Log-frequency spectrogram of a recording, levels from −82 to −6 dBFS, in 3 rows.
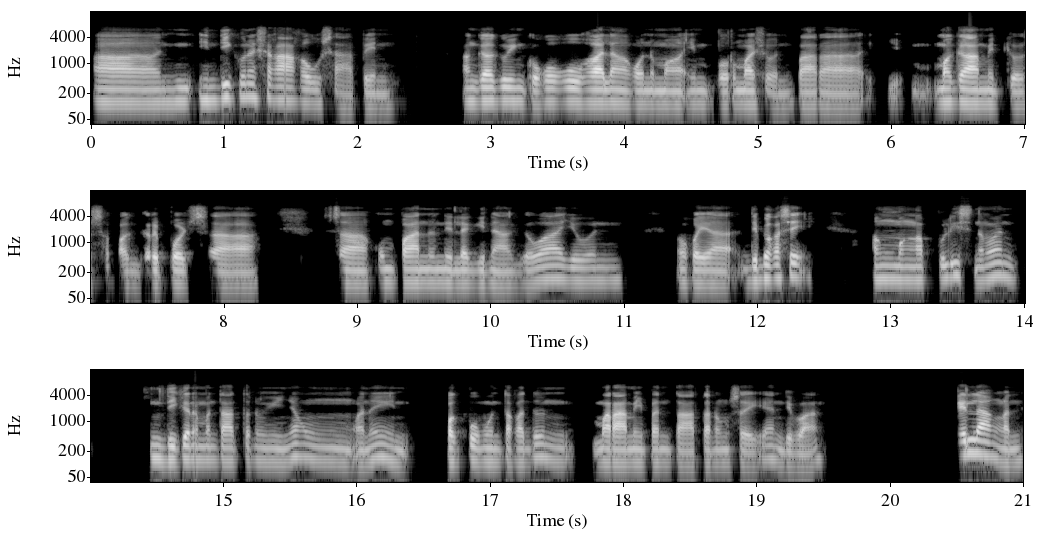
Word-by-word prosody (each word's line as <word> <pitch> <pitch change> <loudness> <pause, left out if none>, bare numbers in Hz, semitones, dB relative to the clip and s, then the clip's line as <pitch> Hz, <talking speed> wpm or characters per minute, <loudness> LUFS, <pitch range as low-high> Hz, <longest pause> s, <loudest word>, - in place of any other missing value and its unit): ah, 125 -1 +4 0.3
hindi 145 +3 0
ko 165 +1 -3
na 165 - 0
siya 140 -1 +4
kakausapin. 100 -6 -4 0.6
Ang - - -1
gagawin 135 -1 +3
ko - - +1
kukuha 125 0 +4
lang 120 0 +2
ako 115 0 -1
ng 115 0 -4
mga 110 0 0
impormasyon 115 -2 -2
para 100 -2 +1 0.2
i - - -12 0.2
magamit 120 -3 +5
ko 110 - -1
sa - - -4
pag-report 105 +2 0
sa 100 -2 +1 0.5
sa 110 -2 +1
kung 120 0 -6
paano 120 0 +4
nila 115 -1 0
ginagawa 110 +5 -1
yun, 130 0 -7 0.4
o 115 - -3
kaya 110 -1 +2
'di 130 - -1
ba 150 +2 +3
kasi, 155 +1 +2 0.5
ang 145 - -2
mga 135 0 -1
pulis 160 +4 -1
naman, 155 +3 -2 0.5
hindi 130 -2 0
ka 140 - +4
naman 125 -1 -5
tatanungin 120 -1 -2
niyan 150 - -3
kung 125 -3 -8 0.2
ano, 105 +4 -3
eh, 145 -3 -4 0.4
'pag 110 - +1
pumunta 120 -2 -2
ka 115 - 0
do'n 125 -3 -7 0.2
maraming 110 0 +5
pang 110 0 -3
tatanong 105 +2 -1
sa 105 - -1
'yo 95 - -7
'yan 130 -5 -6
'di 100 - -3
ba? 90 0 -2 1.0
Kailangan 160 -11 +5
120 Hz, 165 wpm, -24 LUFS, 110-130 Hz, 1.0 s, magamit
